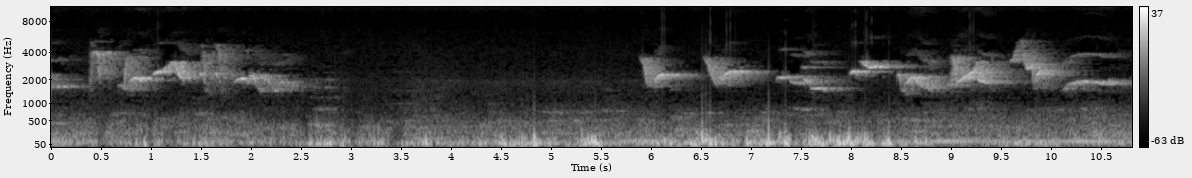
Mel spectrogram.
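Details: Rose-breasted grosbeak, known locally as degollado, singing: two bursts of rich warbled phrases, short notes sliding between high and mid pitch, one bout early then a longer run after a pause, over steady low rumbling background noise.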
